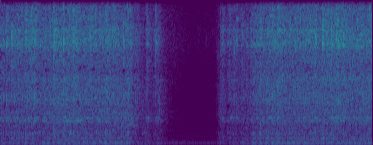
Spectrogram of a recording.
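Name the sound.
sewing machine stitching a pattu saree blouse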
